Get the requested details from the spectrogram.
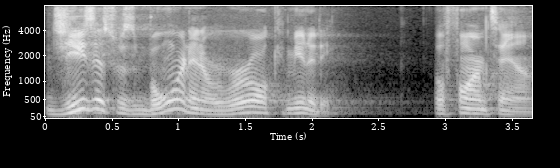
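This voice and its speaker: A man's dark, mellow voice with a Southern US accent. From US South, northeast Alabama. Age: 30s. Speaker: pastor. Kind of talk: sermon. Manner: conversational, with fillers and restarts.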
